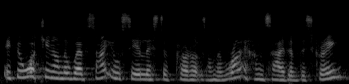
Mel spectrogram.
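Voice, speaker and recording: A woman presenting a live craft shopping show, chatty and upbeat, explaining things step by step, her voice a little croaky. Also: fairly high pitch, lively intonation, fast talker, darkish tone. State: slightly croaky voice.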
